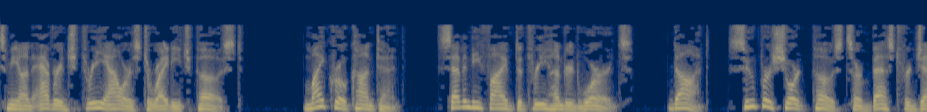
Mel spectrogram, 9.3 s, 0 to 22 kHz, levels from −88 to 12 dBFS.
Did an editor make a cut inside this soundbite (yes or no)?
yes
